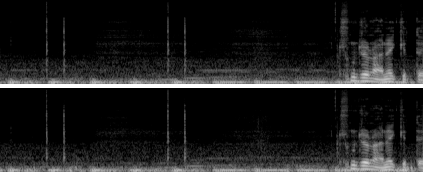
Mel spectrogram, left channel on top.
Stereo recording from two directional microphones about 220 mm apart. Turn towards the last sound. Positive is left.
turn(degrees=0)  # may be behind; listen again after turning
